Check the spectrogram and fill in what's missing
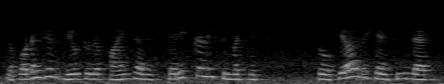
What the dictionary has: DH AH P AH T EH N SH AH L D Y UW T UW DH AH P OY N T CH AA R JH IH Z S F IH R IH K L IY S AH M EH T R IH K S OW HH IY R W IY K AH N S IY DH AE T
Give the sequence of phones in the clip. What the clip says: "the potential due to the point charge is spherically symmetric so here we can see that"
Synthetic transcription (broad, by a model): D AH P AH T EH N SH AH L D Y UW T UW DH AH P OY N T S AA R IH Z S P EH R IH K L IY S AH M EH T R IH K S OW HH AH R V IY K AH N S IY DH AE T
